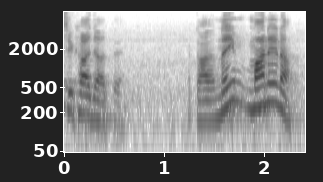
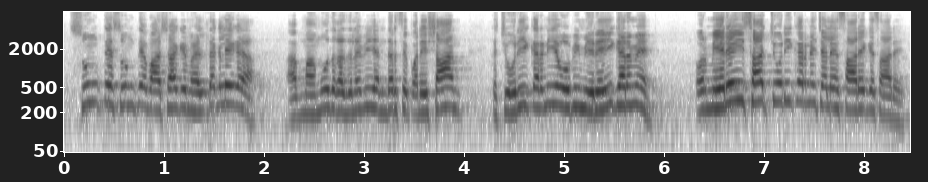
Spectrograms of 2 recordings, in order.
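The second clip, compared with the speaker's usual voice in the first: ordinary talk, nothing marked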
